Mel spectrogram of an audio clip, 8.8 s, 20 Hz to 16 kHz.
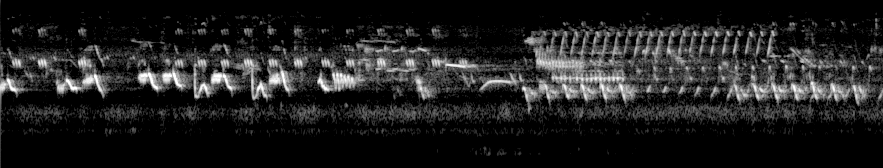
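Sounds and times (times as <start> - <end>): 
mockingbird song: 0.0 - 8.8.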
